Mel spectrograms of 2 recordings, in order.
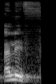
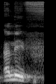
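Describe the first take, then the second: No difference in how they are said.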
